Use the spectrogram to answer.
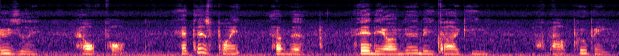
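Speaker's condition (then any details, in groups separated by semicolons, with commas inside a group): ALS; talking increasingly difficult, breathing trouble worse when full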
